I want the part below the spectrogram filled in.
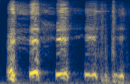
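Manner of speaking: a long high laugh; high real laughter. Real, not acted. The speaker cracks up telling the stop-sign story, laughing. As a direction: burst out laughing.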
